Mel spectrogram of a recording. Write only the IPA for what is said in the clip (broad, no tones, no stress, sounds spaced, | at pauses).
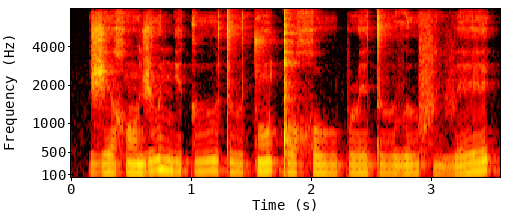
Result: ʒ e χ õ ʒ ɯ nʲ e k ɯː t ɯː t õ ǃ o χ uː p ɹ e t ɯː ð ɯ f i β e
